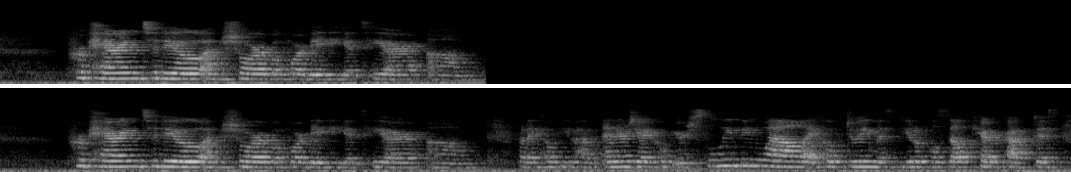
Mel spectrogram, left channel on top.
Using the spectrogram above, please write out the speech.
preparing to do, I'm sure, before baby gets here. But I hope you have energy. I hope you're sleeping well. I hope doing this beautiful self-care practice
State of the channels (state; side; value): drops out; left; at 4.9 s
